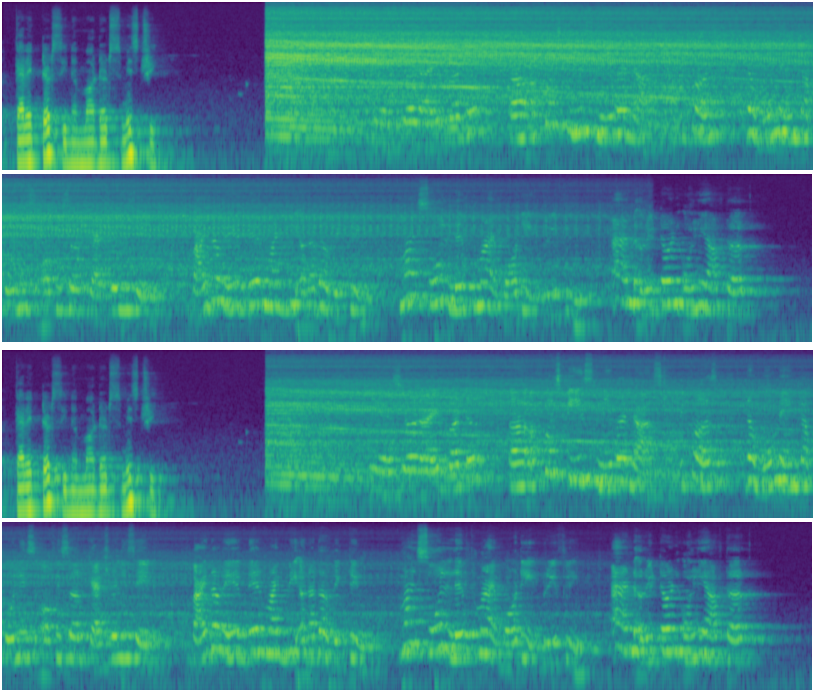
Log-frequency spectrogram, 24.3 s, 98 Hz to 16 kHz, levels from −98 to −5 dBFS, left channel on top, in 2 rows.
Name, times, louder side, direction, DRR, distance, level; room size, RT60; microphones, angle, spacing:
voice 1, 0.2-2.3, left 1 dB, 15° left, 9 dB, 0.9 m, -23 dB
sound 1, 3.9-21.9, left 10 dB, 80° left, 1.4 m, -26 dB
voice 2, 5.4-14.6 14.9-17.7 18.1-20.9 21.3-23.4, right 2 dB, 70° right, 4 dB, 4.2 m, -28 dB
20.5 x 18.5 x 9.5 m, 1.5 s
head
